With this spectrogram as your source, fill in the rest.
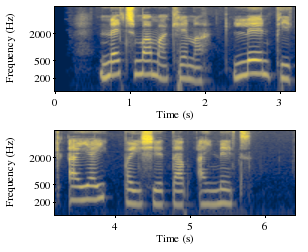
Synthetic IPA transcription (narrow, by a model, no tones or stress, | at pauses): net͡ʃmamakʰena | lenpikajaj | pajʃet̪apajnet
